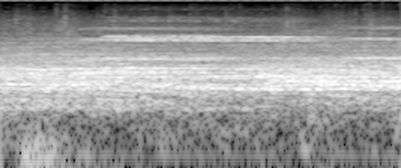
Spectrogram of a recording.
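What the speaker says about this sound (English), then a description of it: "And the crowd loves it." Basketball crowd cheering in a high school arena after a Gunn basket, a dense steady roar of many voices with whoops, sustained through the whole moment.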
